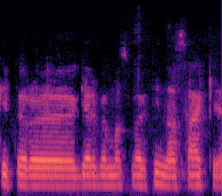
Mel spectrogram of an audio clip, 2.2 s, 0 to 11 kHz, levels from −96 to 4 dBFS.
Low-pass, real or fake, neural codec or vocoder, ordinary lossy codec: 9.9 kHz; real; none; AAC, 32 kbps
